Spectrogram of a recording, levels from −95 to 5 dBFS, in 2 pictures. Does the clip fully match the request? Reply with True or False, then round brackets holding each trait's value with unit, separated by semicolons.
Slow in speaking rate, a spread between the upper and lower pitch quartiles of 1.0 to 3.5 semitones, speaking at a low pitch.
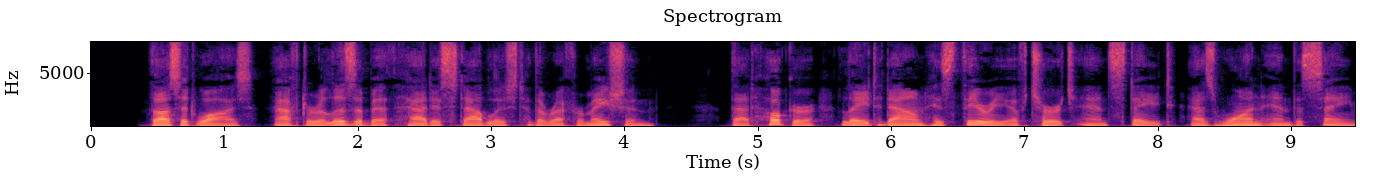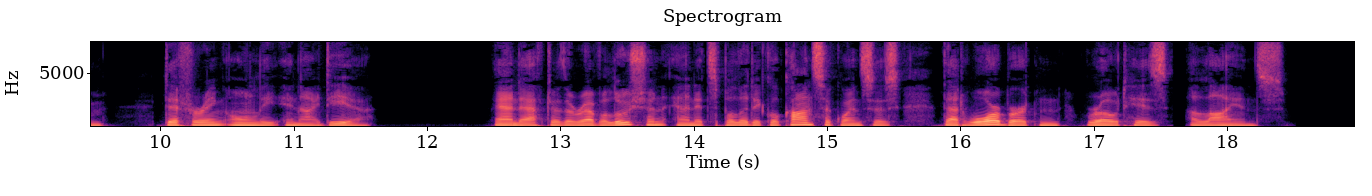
True (130 wpm; 2.8 semitones; 125 Hz)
